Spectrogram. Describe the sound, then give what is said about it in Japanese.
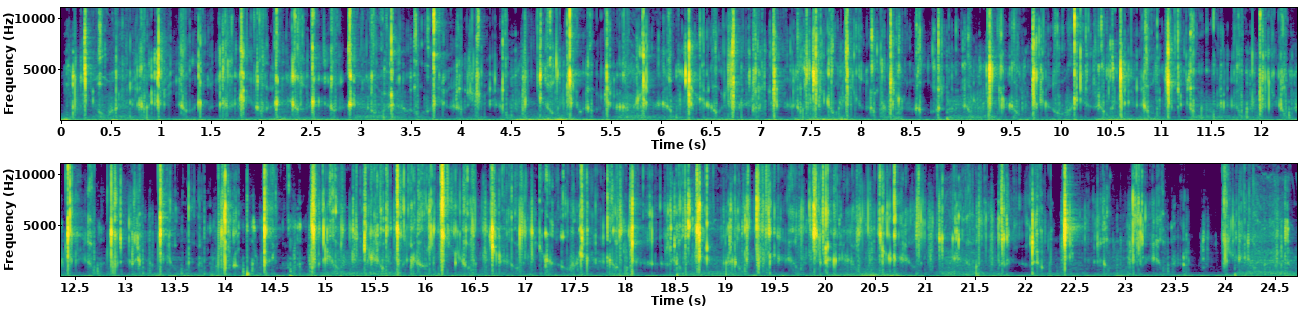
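Wet chewing of peach-flavoured gum, with sticky smacking and squelching repeated in a steady rhythm for the whole stretch, quiet but very intimate and with no talking. “以上、ガムを噛む音でした。”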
